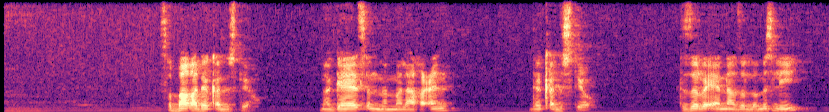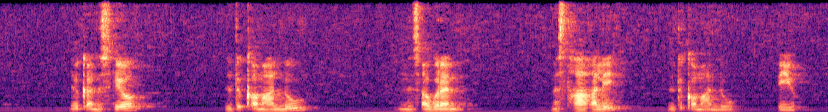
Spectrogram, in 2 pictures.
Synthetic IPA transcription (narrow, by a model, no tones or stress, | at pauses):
t͡sʼɨbːakʼɐd̪ɐkʼːɐnɨst̪ʰijo̞ | mɐɡajɛt͡sʼɨnmɐmːɐlaxʕɨn | d̪ɐkʼːɐnɨst̪ʰijo̞ | ɨt̪ʰɨzɨɾːɐʔenːazɐlːo̞mɨsli | d̪ɐkʼːɐnɨst̪ʰijo̞ | zɨt̪ʼɨkʼːɐmalːu | nɨt͡sʼɐɡɾɐn | mɐst̪ʰɐ̥xaxli | zɨt̪ʼɨkʼːɐmalːu | ʔɨjːu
